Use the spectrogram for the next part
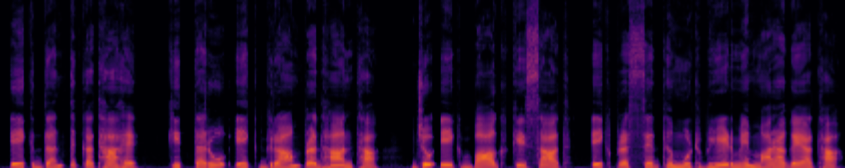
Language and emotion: Hindi, neutral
